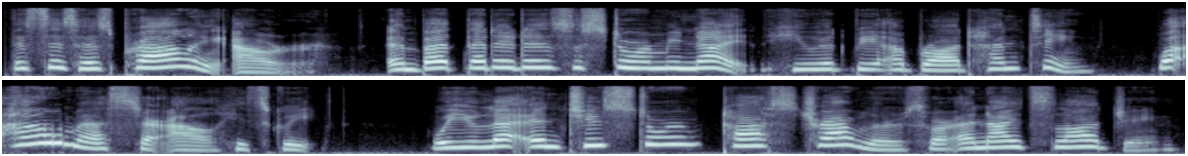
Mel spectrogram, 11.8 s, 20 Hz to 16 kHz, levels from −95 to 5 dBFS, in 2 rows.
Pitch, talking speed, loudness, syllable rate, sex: 280 Hz, 175 wpm, -16 LUFS, 4.6 syllables/s, female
